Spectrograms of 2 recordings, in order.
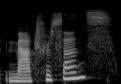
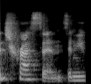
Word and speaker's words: matrescence: So it's actually matrescence. – Matrescence. – Yeah. And it rhymes with adolescence. So that helps. Matrescence, adolescence.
